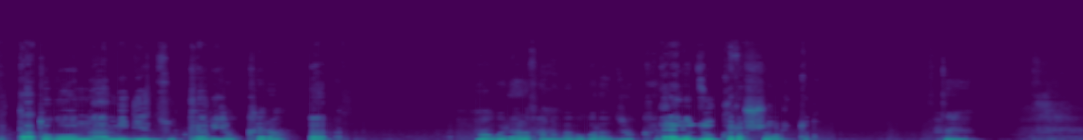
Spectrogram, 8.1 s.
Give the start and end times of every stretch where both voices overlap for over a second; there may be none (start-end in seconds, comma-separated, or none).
none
